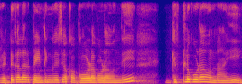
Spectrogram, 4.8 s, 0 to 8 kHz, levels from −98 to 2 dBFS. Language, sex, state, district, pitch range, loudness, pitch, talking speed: Telugu, female, Andhra Pradesh, Krishna, 190-220 Hz, -18 LUFS, 200 Hz, 135 wpm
